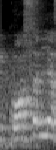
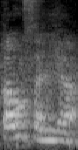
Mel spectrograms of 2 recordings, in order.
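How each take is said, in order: First: कौशल्या said as ko-salya; plain o in the first syllable of कौशल्या; single o vowel. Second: कौशल्या said as kau-salya; au diphthong. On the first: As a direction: start कौशल्या with ko, no glide. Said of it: "अशुद्ध है". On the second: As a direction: glide ka-u at the start of कौशल्या. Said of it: "इसका शुद्ध रूप हो जाएगा". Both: Shown as a demonstration.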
